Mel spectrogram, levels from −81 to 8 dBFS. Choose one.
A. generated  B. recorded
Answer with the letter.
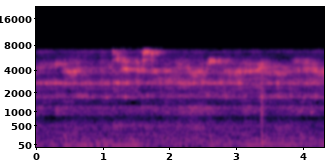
A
